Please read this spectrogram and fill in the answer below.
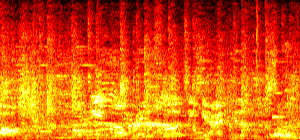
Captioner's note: speaking in foreign language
